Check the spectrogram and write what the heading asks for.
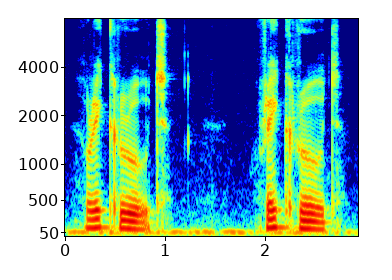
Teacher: Recruit consists of two syllables and the stress is on the second syllable.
